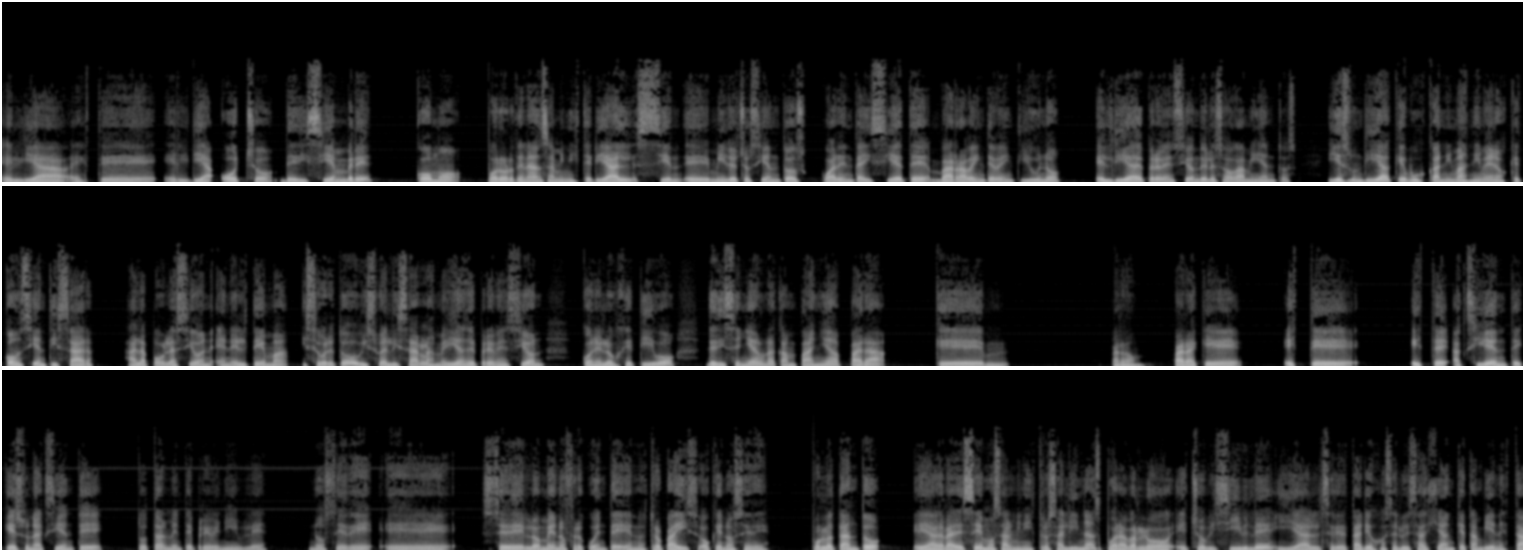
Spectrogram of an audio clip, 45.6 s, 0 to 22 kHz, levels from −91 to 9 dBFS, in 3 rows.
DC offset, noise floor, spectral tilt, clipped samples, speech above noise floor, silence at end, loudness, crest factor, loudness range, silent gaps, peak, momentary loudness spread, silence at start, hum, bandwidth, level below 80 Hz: under 0.1%; -81 dBFS; -6 dB/octave; under 0.1%; 57 dB; 0 s; -25 LUFS; 20 dB; 3 LU; none; -6 dBFS; 9 LU; 0 s; none; 15 kHz; -64 dBFS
